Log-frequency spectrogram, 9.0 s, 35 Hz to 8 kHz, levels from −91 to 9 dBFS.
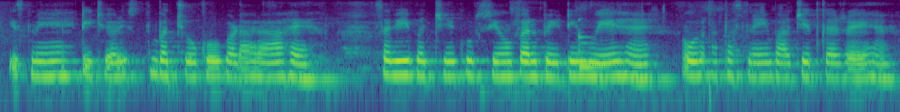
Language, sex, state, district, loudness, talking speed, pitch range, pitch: Hindi, female, Rajasthan, Jaipur, -15 LUFS, 140 wpm, 190-205 Hz, 200 Hz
